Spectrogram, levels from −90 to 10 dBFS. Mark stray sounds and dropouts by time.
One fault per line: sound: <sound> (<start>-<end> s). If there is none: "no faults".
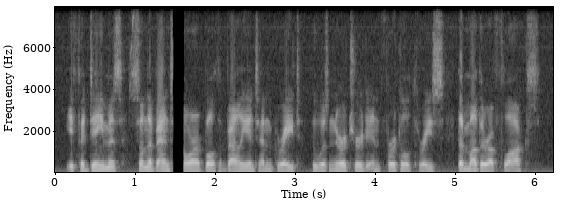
sound: dropout (1.5-1.6 s)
